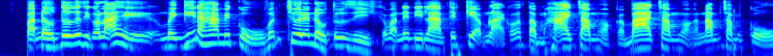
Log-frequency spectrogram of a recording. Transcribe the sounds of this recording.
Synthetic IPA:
ɓa̰ː˧˨nɗə˨˩wt̪ɨ˧kːt̪i˨˩kɔ˨˦la̰ː˧˥jt̪ʰi˨˩mï˨˩ŋ̟ːḭ˧˥laː˨˩ɦaː˧jmɨ˧əku˧˩və̰˧˥nt͡ɕɨ˧əne˧nɗə˨˩wt̪ɨ˧zi˨˩kaː˦˥k̚ɓa̰ː˧˨ne˧nɗi˧laː˨˩mt̪ʰi˦˥ət̚kḭ˧˨əmla̰ː˧˨jkɔ˨˦t̪ə˨˩mhaː˧jt͡ɕa˧mhwa̰˨˩k̚laː˨˩ɓaː˧t͡ɕa˧mhwa̰˨˩k̚lːna˧mt͡ɕa˧mku˧˩

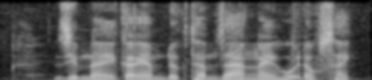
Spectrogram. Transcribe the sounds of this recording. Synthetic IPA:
zi˨˩m̚na˨˩jkaː˦˥k̚ʔɛ˧mɗɨ˨˩ək̚t̪ʰaː˧mzaː˧ŋa˨˩jɦo̰˧˨jɗa˨˩wk͡p̚sa˦˥jk̟̚

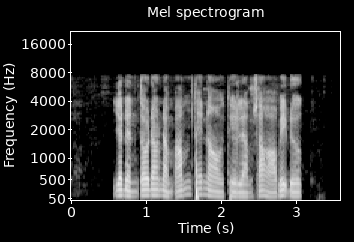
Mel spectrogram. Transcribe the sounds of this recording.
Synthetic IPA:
zaː˧ɗï˨˩ŋ̟t̪o˧jɗaː˧ŋɗa˨˩mʔə˨˦mt̪ʰe˨˦na˨˩wt̪ʰi˨˩laː˨˩msaː˧wɦɔ̰˧˨ɓi˦˥ət̚ɗɨ˨˩ək̚

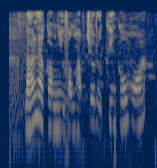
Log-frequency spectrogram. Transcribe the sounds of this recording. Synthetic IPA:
ɗɔ˨˦laː˨˩kɔ˨˩nɲi˨˩əwfa˨˩wŋ͡mɦɔ˨˩wk͡p̚t͡ɕɔ˧ɗɨ˨˩əkːwi˧ənko˨˦whwaː˨˦

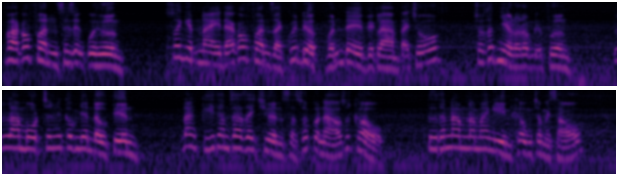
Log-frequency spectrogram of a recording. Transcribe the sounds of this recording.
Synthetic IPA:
vaː˨˩kɔ˨˦fə˨˩nsə˧jzɨ̰˧˨ŋkwhɨ˧əŋ | swa˧˥t̚ŋi˨˩p̚na˨˩jɗa̰ː˧˥kɔ˨˦fə˨˩nzaː˧˩jkwi˦˥t̚ɗɨ˨˩ək̚və˨˦nɗe˨˩vi˨˩ək̚laː˨˩mt̪a̰ː˧˨jt͡ɕo̰˧˥t͡ɕɔ˧zə˦˥t̚ɲi˨˩waː˧˩ɗə̰˧˨ɗḭ˧˨fɨ˧əŋ | laː˨˩mo˨˩t̚t͡ɕɔ˧ŋ͡mɲɨ̰˧˥ŋkə˧wŋ͡mɲə˧nɗə˨˩wt̪i˧ən | ɗaː˧ŋki˨˦t̪ʰaː˧mzaː˧zə˧jt͡ɕɨ˨˩ənsaː˧˩nswə˦˥t̚knaː˨˦wswə˦˥t̚xə˧˩w | t̪ɨ˨˩t̪ʰaː˨˦na˧mna˧mhaː˧jŋi˨˩nxə˧wŋ͡mt͡ɕa˧mːɨ˨˩sa˨˦w

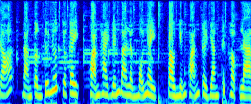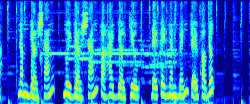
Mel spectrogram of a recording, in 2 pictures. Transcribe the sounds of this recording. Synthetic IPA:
ɗɔ˨˦ɓa̰ː˧˨nkə˨˩nt̪əɨ˨˦jnɨ˦˥ək̚t͡ɕɔ˧kə˧jxwaː˧˩ŋɦaː˧jɗe˨˦nɓaː˧lə˨˩nmo̰˧˥jŋa˨˩jvaː˨˩wɲɨ̰˧˥ŋxwaː˧˩ŋt̪ʰəː˨˩jzaː˧nt̪ʰi˦˥k̚həː˨˩p̚laː˨˩na˧mzəː˨˩saː˨˦ŋmɨ˨˩əjzəː˨˩saː˨˦ŋvaː˨˩ɦaː˧jzəː˨˩t͡ɕḭ˧˨əwɗe˧˩kə˧jɲa˧jŋ̟ɓɛ˨˦nt͡ɕḛ˧˩vaː˨˩wɗə˦˥t̚

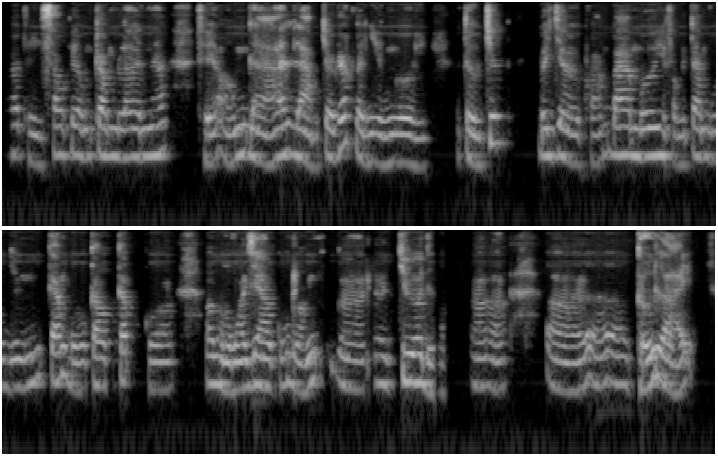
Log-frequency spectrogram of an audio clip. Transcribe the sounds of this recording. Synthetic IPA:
t̪ʰi˨˩sa˧wxi˧ʔə˧wŋ͡mt͡ɕə˧mle˧nʔaː˨˦t̪ʰi˨˩ʔə̰˧˥wŋ͡mɗa̰ː˧˥laː˨˩mt͡ɕɔ˧zə˦˥t̚laː˨˩ɲi˨˩əwŋɨ˨˩əj | t̪ɨ̰˧˨t͡ɕɨ˦˥k̚ | ɓə˧jzəː˨˩xwaː˧˩ŋɓaː˧mɨ˧əjfə˨˩nt͡ɕa˧mku˧˩ɲɨ̰˧˥ŋkaː˨˦mɓo̰˧˨kaː˧wkə˦˥p̚ku˧˩ə˧ɓo̰˧˨ŋwa̰ː˧˨jzaː˧wkʊ̰˧˥ŋ͡mvə̰˧˥nʔəː˨˩t͡ɕɨ˧əɗɨ˨˩ək̚ʔəː˨˩ʔəː˨˩kɨ˧˩la̰ː˧˨j

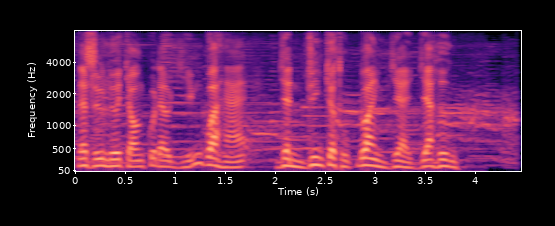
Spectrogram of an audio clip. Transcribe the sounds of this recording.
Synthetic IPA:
laː˨˩sɨ̰˧˨lɨ̰˧˨ət͡ɕɔ̰˧˨nku˧˩əɗa̰ː˧˨wzḭ˧˥əŋkwaː˧ɦa̰ː˧˨za˨˩jŋ̟zi˧əŋt͡ɕɔ˧t̪ʰu˨˩ək̚ɗwaː˧nzaː˨˩zaː˧ɦɨ˧ŋ

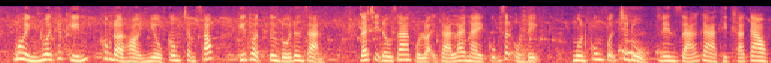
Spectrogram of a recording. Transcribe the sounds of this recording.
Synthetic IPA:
mo˧hï˨˩ŋ̟nu˧əjxɛ˦˥p̚ki˨˦nxə˧wŋ͡mɗɔ˨˩jɦɔ˧˩jɲi˨˩əwkə˧wŋ͡mt͡ɕa˧msɔ˦˥k͡p̚kḭ˧˥t̪ʰwə˨˩t̚t̪ɨ˧əŋɗo˨˦jɗəː˧nzaː˧˩n | zaː˨˦t͡ɕḭ˧˨ɗə˨˩wzaː˧ku˧˩əlwa̰ː˧˨jɣaː˨˩laː˧jna˨˩jkʊ̰˧˥ŋ͡mzə˦˥t̚ʔo˧˩nɗḭ̈˧˨ŋ̟ | ŋu˨˩ənkʊ˧ŋ͡mvə̰˧˥nt͡ɕɨ˧əɗu˧˩ne˧nzaː˨˦ɣaː˨˩t̪ʰi˨˩t̚xaː˨˦kaː˧w

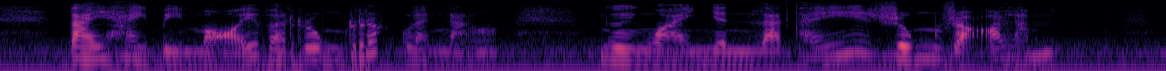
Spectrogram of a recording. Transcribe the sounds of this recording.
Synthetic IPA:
t̪a˧jha˧jɓḭ˧˨mɔ˧˩jvaː˨˩zʊ˧ŋ͡mzə˦˥t̚laː˨˩na̰˧˨ŋ | ŋɨ˨˩əjŋwaː˨˩jɲi˨˩nlaː˨˩t̪ʰə˨˦jzʊ˧ŋ͡mzɔ̰˧˩˥la˨˦m

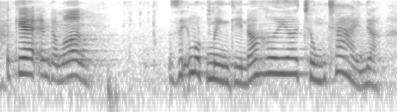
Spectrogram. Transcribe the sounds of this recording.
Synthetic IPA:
o˧ke˧ʔɛ˧mkaː˧˩mʔəː˧n | zḭ˧˥ənmo˨˩t̚mï˨˩ŋ̟t̪ʰi˨˩nɔ˨˦ɦəː˧jt͡ɕə˨˦wŋ͡mt͡ɕaː˧˩jɲaː˨˩

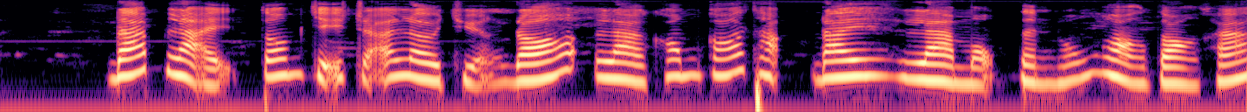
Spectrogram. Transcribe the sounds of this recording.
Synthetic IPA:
ɗaː˦˥p̚la̰ː˧˨jt̪o˧mt͡ɕi˧˩t͡ɕaː˧˩ləː˨˩jt͡ɕwḭ˧˨ənɗɔ˨˦laː˨˩xə˧wŋ͡mkɔ˨˦t̪ʰə˨˩t̚ɗə˧jlaː˨˩mo˨˩t̚t̪ï˨˩ŋ̟hu˨˦əŋhwaː˨˩nt̪waː˨˩nxaː˨˦˥

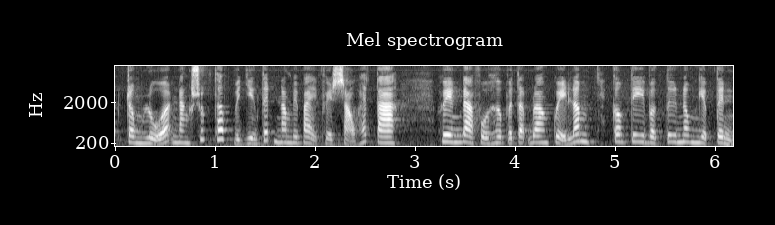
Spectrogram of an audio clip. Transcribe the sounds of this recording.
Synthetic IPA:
t͡ɕə˧wŋ͡mlu˧˨˦əna˧ŋswə˦˥t̚t̪ʰə˦˥p̚veː˨˧˩zḭ˧˨ənt̪ï˦˥k̟̚na˧mːɨ˧əjɓa˧˩jfə˨˩jsa˨˦wɦɛ˦˥k̚t̪aː˧ | hwḭ˧˨ənɗaː˧˩fo˧˩jɦəː˨˩p̚vəː˨˩t̪ːp̚ɗwaː˨˩nkwe˧˩˦lə˧mkə˧wŋ͡mt̪i˧və˨˩t̚t̪ɨ˧nə˧wŋ͡mŋi˨˩p̚t̪ï˧˩˦ŋ̟

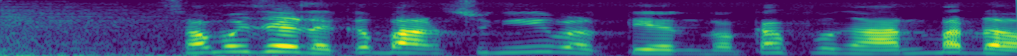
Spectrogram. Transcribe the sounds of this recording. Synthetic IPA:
saː˨˦mɨ˧˦zə˧ləː˨˩kaː˦˥k̚ɓa̰˧˨nswi˧ŋḭ˧˥vaː˨˩t̪i˨˩ənvaː˨˩wkaː˦˥k̚fɨ˧əŋʔaː˨˦nɓa˦˥t̚ɗə˨˩w

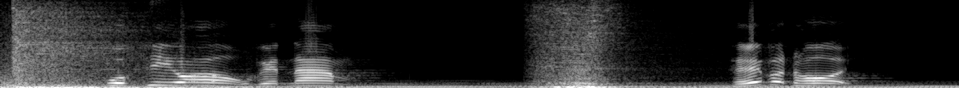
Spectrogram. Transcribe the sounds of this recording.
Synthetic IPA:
ku˨˩ək̚t̪ʰi˧ʔwaː˧hə̰˧˨wvi˨˩ət̚naː˧m | t̪ʰe˨˦və̰˧˨nho̰˧˨j

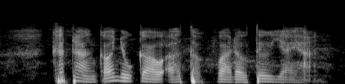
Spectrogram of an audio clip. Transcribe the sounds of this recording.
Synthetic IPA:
xa˦˥jk̟̚haː˨˩nkɔ˨˦ɲu˧kə˨˩wʔəː˧˩t̪ʰɨ˨˩k̚vaː˨˩ɗə˨˩wt̪ɨ˧zaː˨˩jha̰ː˧˨n

